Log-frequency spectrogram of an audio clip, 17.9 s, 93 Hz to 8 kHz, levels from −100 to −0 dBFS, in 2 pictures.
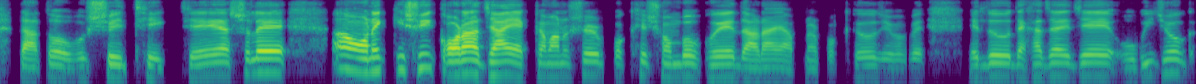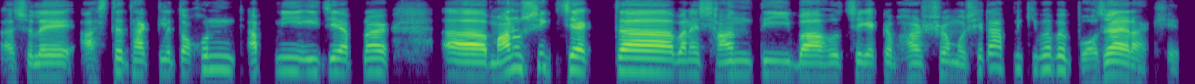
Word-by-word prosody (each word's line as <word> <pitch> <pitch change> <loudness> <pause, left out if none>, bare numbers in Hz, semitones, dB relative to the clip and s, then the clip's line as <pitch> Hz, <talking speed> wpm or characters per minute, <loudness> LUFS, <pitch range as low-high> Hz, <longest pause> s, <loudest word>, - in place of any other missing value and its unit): তা - - +1 0.2
তো - - -8
অবশ্যই 125 +3 +1
ঠিক। 120 -2 -5 0.2
যে 130 - -3 0.3
আসলে 170 +4 +2 0.6
আ - - +4 0.2
অনেক 195 +1 +7
কিছুই 225 +3 +5
করা 160 +2 +9
যায়, 155 +1 +8
একটা 140 - -8
মানুষের 145 +3 -3
পক্ষে 140 +3 -10
সম্ভব 140 0 -5
হয়ে 135 0 +4
দাঁড়ায়, 115 0 0
আপনার 110 - -15
পক্ষেও 130 +1 -13
যেভাবে। 115 0 -13 0.4
এগুলো 135 +3 -4 0.2
দেখা 140 +1 -3
যায় 145 0 +1
যে, 145 0 +1 0.3
অভিযোগ 160 +7 -9 0.2
আসলে 145 +1 -3 0.3
আসতে 185 - -6
থাকলে 170 +1 -5
তখন 210 +6 -10 0.3
আপনি 195 +3 -11 0.2
এই 180 - -5
যে 180 - -2
আপনার 185 +2 -3 0.5
আ - - +2 0.3
মানসিক 225 +1 0
যে 210 - +2
একটা 190 -1 0 0.4
মানে 165 0 -4
শান্তি 160 +2 -7 0.2
বা 145 0 +2
হচ্ছে 145 +1 -10
গিয়ে 145 -1 -1
একটা 150 - -11
ভারসাম্য, 145 +2 -7
সেটা 195 +4 -8
আপনি 220 - -22
কিভাবে 210 +1 -9
বজায় 150 +6 +2
রাখেন? - - -19
155 Hz, 165 wpm, -22 LUFS, 135-175 Hz, 0.6 s, করা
